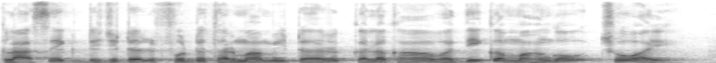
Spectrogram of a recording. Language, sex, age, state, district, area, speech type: Sindhi, male, 45-60, Maharashtra, Mumbai Suburban, urban, read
